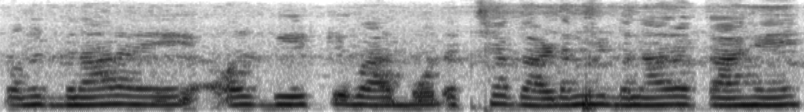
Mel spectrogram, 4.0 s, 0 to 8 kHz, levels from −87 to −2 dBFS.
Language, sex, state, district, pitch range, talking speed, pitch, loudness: Hindi, female, Rajasthan, Jaipur, 200-215 Hz, 225 wpm, 205 Hz, -14 LUFS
